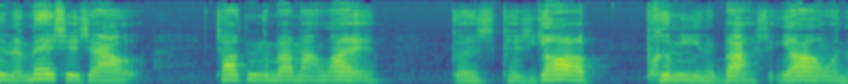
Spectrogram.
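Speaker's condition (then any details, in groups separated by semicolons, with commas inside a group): Cerebral palsy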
